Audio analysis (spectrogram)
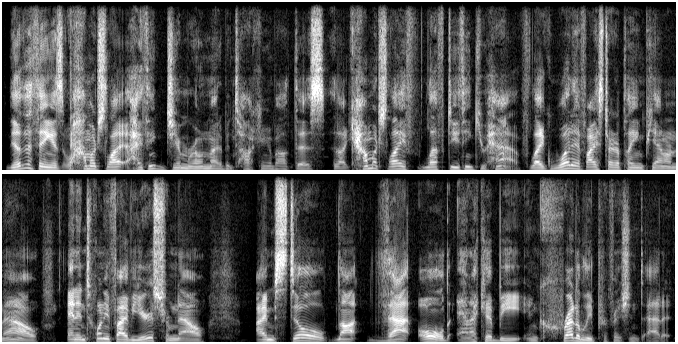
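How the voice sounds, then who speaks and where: An encouraging male co-host on a live online talk show, urging his partner forward and asking prodding questions. The recording is dry, with almost no room sound, and his pitch is a normal middle. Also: big pitch swings, fairly quick, no room sound. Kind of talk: casual live-stream chat.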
